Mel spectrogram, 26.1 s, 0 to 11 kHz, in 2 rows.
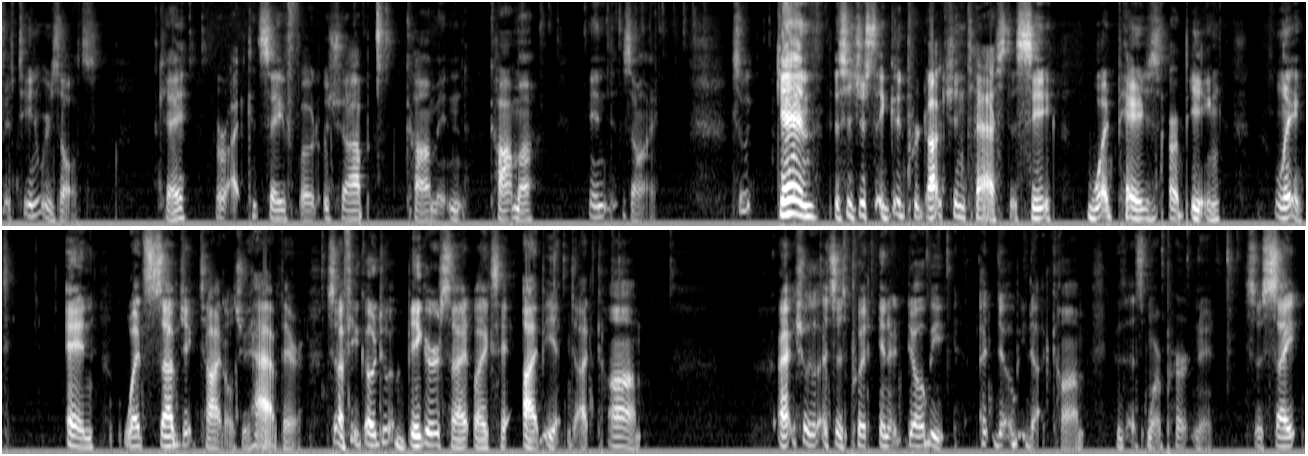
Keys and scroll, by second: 3.0-3.8 typing, 5.0-8.2 typing, 9.9-10.7 typing, 22.0-26.0 typing.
